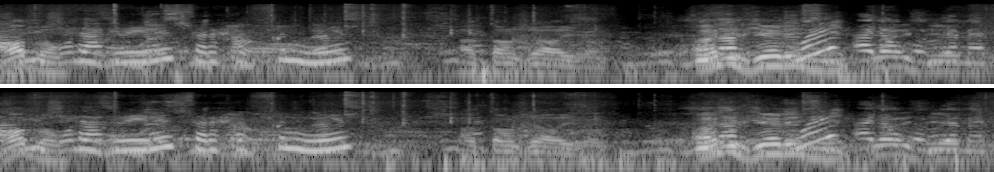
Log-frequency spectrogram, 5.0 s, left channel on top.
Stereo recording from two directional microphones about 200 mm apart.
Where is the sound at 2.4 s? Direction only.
35° left (ahead or behind).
